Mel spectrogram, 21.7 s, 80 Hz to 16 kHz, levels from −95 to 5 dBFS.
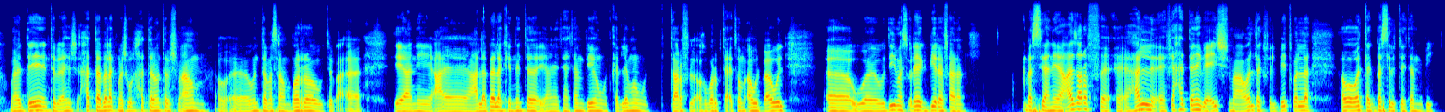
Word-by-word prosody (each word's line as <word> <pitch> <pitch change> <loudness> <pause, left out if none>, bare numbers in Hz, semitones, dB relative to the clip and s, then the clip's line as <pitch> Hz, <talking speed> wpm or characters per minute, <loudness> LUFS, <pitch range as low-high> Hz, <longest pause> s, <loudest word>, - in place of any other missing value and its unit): وقد 120 +1 -1
إيه 140 +2 +5
أنتَ 130 0 -4
بيبقي 115 0 0
هش 125 +3 -6
حتى 135 -1 +2
بالك 130 0 +2
مشغول 125 +1 -2
حتى 130 -1 -2
لو 125 - +2
أنتَ 125 0 -4
مش 120 0 -4
معاهم، 120 -2 0 0.2
أو 110 - -4
آآ 110 0 -4
وأنتَ 125 +2 -2
مثلًا 115 -1 -2
بره، 125 0 +4
وبتبقى 110 - -3 0.5
يعني 115 -1 0
ع - - -1 0.5
على 110 +2 +1
بالك 130 +1 +3
إن 125 0 -3
أنتَ 125 +1 -4
يعني 110 -3 0
تهتم 115 +2 -4
بيهم، 125 0 +2
وتكلمهم، 115 0 -3 0.3
وتعرف 120 +1 0
الأخبار 120 0 -2
بتاعتهم 125 +2 -5
أول 125 0 +2
بأول، 125 +4 +3 0.6
آآ 120 -1 +3
و 115 - -1 0.3
ودي 150 +6 +2
مسؤولية 145 -1 +2
كبيرة 130 0 +2
فعلًا، 115 -3 -1 0.9
بس - - +1
يعني 130 -2 +2
عايز 160 +8 +4
أعرف 180 -4 +1
آآ، 125 -2 0
آآ 125 -2 -4
هل 140 0 +3
فيه 155 +5 -3
حد 170 +2 -3
تاني 160 0 +3
بيعيش 130 0 0
مع 110 -1 0
والدك 135 +2 -1
في 130 - -14
البيت، 135 +5 -4
والّا 140 -1 +3 0.5
هو 130 +1 +5
والدك 130 -3 +1
بس 130 +3 0
اللي 120 - -1
بتهتم 115 -1 -4
بيه؟ 110 -1 -8
125 Hz, 170 wpm, -24 LUFS, 115-130 Hz, 0.9 s, إيه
